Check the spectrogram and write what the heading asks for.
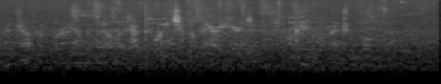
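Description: Faint, indistinct murmured voices and whispering from people exchanging quiet greetings, with a few light clicks.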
